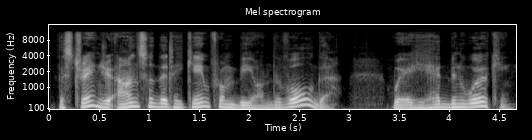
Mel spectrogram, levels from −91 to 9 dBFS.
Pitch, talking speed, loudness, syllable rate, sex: 135 Hz, 195 wpm, -16 LUFS, 5.3 syllables/s, male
